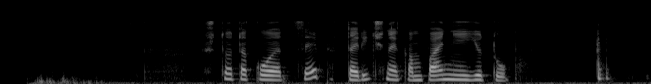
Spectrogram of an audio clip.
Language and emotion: Russian, neutral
